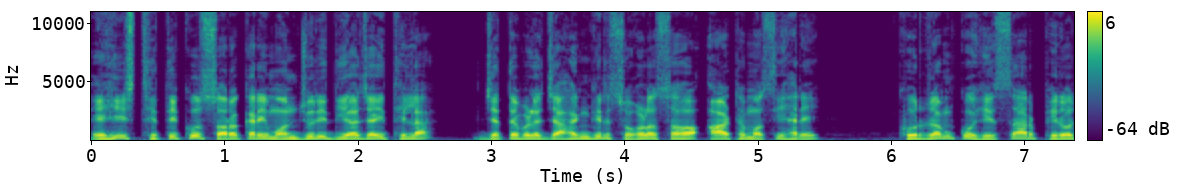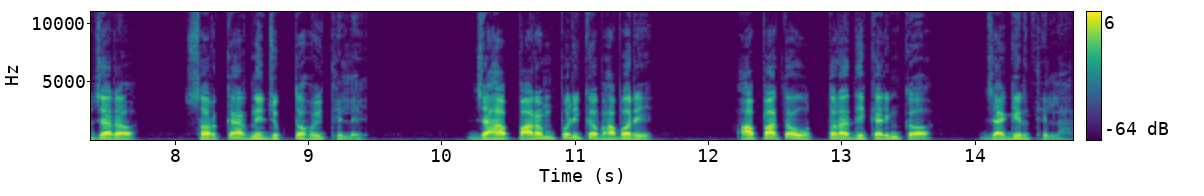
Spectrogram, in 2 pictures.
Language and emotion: Odia, neutral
